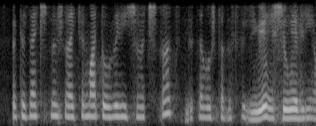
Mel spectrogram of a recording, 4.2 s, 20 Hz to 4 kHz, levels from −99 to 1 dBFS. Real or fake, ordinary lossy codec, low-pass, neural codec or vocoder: fake; Opus, 24 kbps; 3.6 kHz; codec, 16 kHz, 0.5 kbps, FreqCodec, larger model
